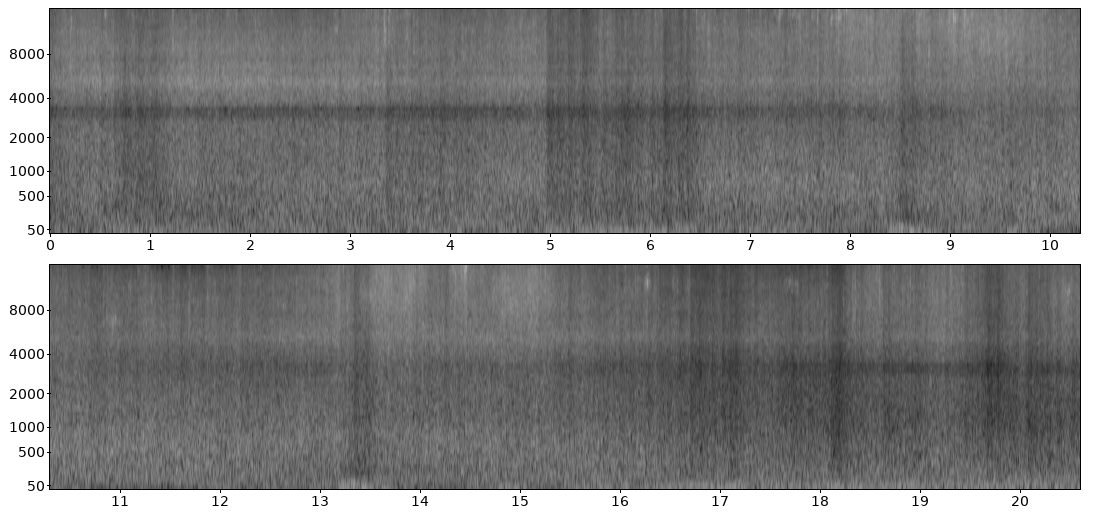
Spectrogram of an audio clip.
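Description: Strong wind blows steadily outdoors.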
